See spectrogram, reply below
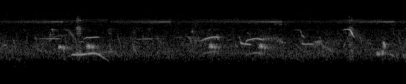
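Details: Bank swallow at a fishing pond in Malim Naway, Perak, Malaysia, on 10 January 2021. Faint, short, scratchy chirps and twitters in a high register, scattered irregularly through the clip, with a steady high background hiss.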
